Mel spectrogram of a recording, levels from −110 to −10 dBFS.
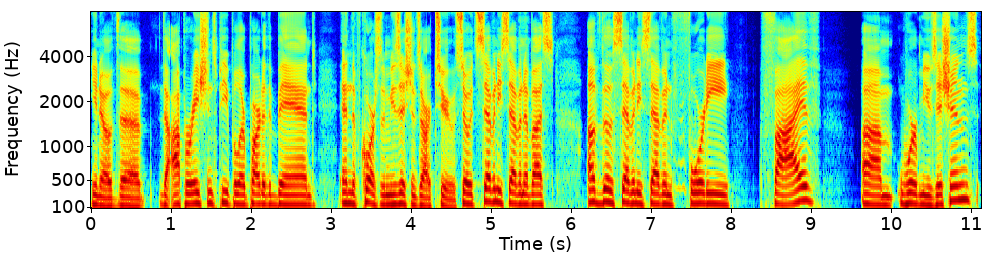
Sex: male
